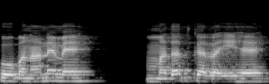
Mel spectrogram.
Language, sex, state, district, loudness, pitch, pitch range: Hindi, male, Bihar, Saran, -13 LUFS, 150 Hz, 135-155 Hz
